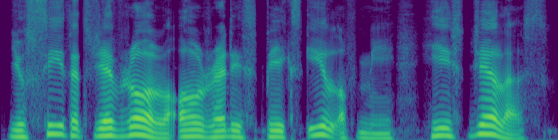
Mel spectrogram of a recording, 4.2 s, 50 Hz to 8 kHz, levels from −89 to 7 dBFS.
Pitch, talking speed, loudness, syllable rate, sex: 130 Hz, 170 wpm, -18 LUFS, 4.1 syllables/s, male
